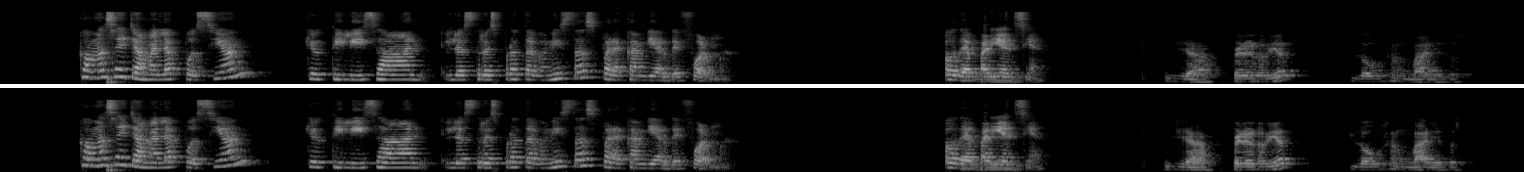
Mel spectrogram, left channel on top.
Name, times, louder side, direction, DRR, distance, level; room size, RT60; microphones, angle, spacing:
voice 1, 0.8-2.5 3.1-7.3 9.4-10.4, left 1 dB, 25° left, 0 dB, 0.7 m, -31 dB
voice 2, 9.6-10.2 11.6-12.9 13.5-14.6, right 4 dB, 85° right, 5 dB, 0.5 m, -39 dB
2.9 x 2.2 x 2.3 m, 0.40 s
head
